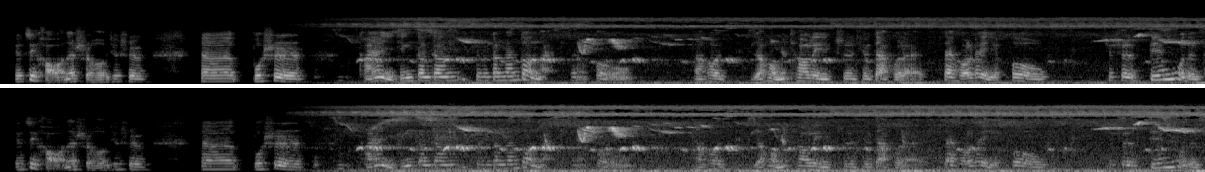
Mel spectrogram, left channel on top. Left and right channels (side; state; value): both; normal; correlation 0.53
